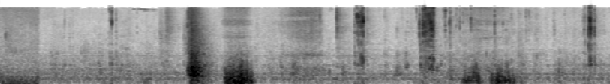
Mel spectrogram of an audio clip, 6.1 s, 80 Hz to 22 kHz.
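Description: Red plastic liner being peeled off strips of 3M VHB double-sided foam tape stuck to an aluminium sheet: a few short peeling sounds, the two loudest close together about two seconds in, with quiet room tone between.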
